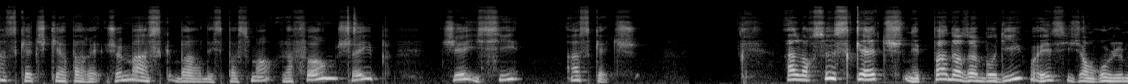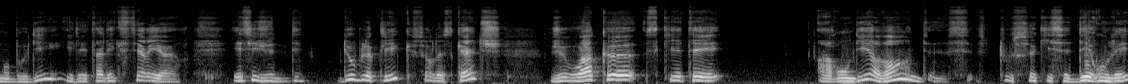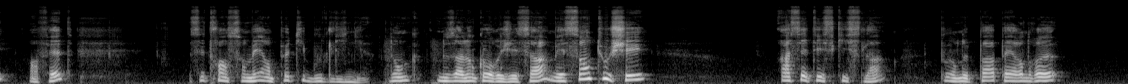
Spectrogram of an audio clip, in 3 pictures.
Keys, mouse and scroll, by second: 3.4 space, 4.3 click, 6.8 click, 8.6 scroll down 1, 10.5 click, 12.9 click, 14.0 scroll down 2, 15.0 click, 16.4-16.8 scroll up 2, 17.3 right click, 19.3-19.7 scroll down 2, 19.9-20.5 right drag, 23.5-24.7 scroll up 5, 25.8-26.9 scroll down 5, 31.6 click.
